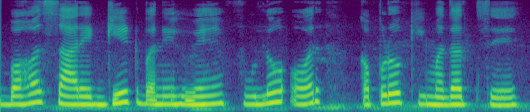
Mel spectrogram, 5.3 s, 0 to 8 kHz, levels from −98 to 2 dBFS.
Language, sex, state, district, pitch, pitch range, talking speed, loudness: Hindi, female, Jharkhand, Palamu, 215 Hz, 205-240 Hz, 135 wpm, -14 LUFS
